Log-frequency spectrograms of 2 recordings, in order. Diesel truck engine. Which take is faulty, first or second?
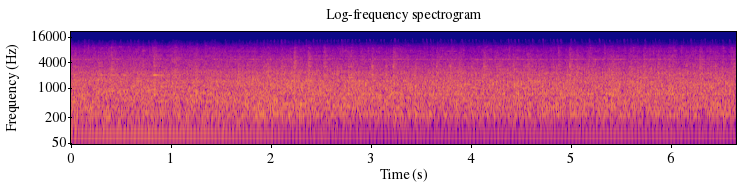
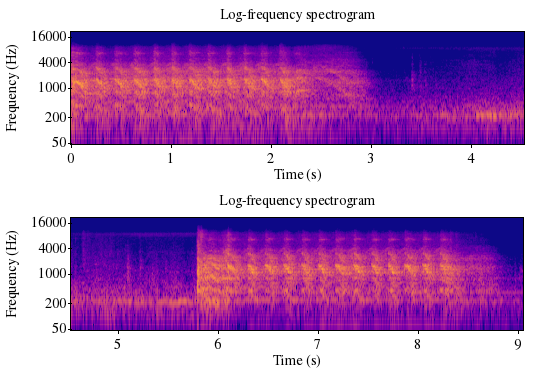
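second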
